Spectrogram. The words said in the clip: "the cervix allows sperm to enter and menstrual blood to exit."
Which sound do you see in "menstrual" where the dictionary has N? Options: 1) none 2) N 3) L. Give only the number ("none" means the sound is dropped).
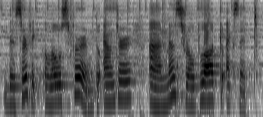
2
